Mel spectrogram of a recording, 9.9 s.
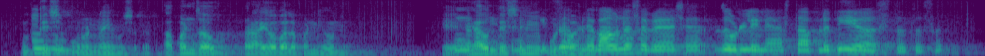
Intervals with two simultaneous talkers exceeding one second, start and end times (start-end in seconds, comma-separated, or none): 4.6-6.0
